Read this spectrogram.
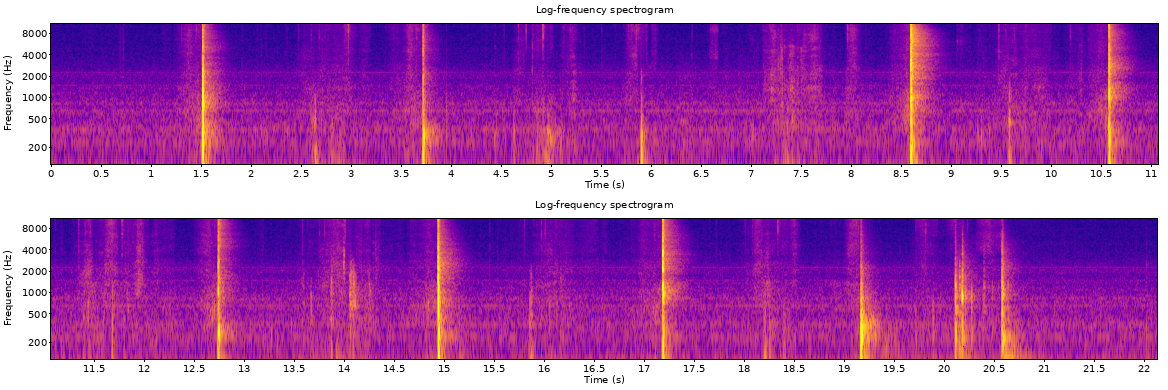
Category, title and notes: Sound effects > Objects / House appliances
Hardcover close
I snap close a hardcover book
